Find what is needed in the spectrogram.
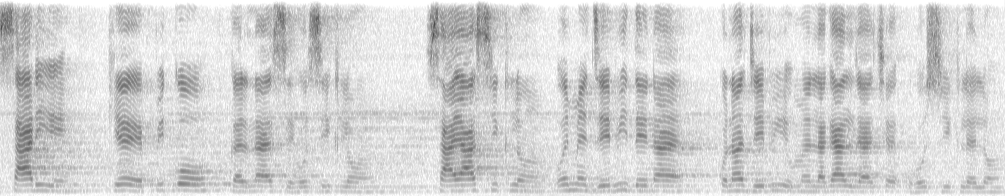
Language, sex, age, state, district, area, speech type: Maithili, female, 45-60, Bihar, Supaul, urban, spontaneous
